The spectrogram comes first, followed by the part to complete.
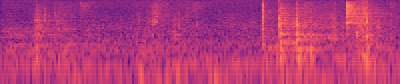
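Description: A few light clicks and knocks as a stainless-steel thermal coffee carafe and its lid are handled and set into a drip coffee maker, the sharpest about a second and a half in.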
